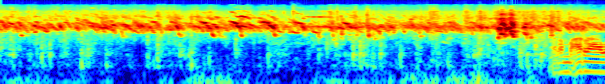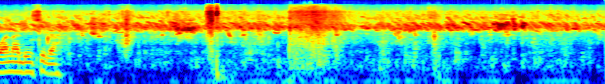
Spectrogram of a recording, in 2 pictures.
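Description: Chickens cluck and chirp in the background through the whole stretch. A rooster-like call rises briefly midway, and a person speaks quietly at the start.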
